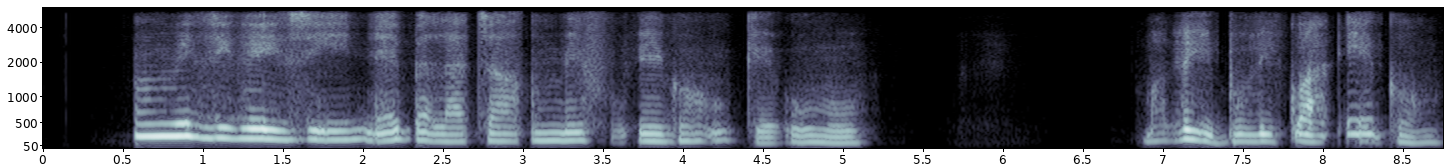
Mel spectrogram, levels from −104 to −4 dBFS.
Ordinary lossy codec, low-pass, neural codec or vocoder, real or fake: AAC, 32 kbps; 5.4 kHz; codec, 16 kHz in and 24 kHz out, 0.4 kbps, LongCat-Audio-Codec, two codebook decoder; fake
